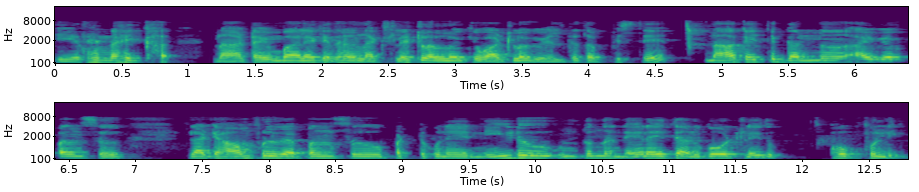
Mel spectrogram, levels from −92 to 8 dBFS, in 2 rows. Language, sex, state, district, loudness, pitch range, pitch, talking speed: Telugu, male, Andhra Pradesh, Guntur, -16 LUFS, 120-140 Hz, 130 Hz, 115 wpm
